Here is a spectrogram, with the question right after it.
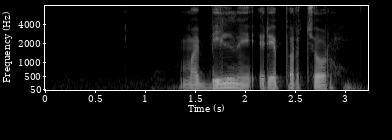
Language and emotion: Russian, neutral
